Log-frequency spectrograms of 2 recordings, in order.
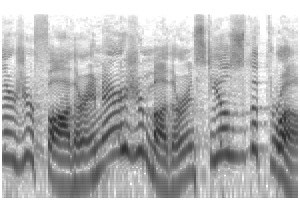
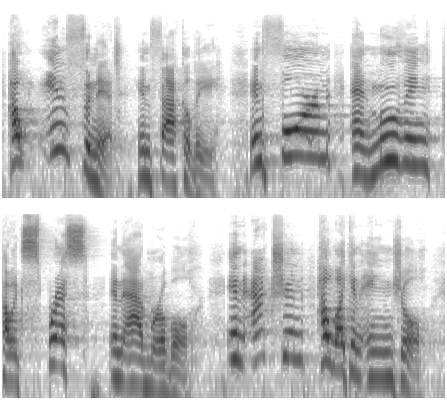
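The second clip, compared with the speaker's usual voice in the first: declaimed in measured phrases with pauses; grand stage recitation, each exclamation set apart; Hamlet. Acted. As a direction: recite it like a soliloquy, swelling on key words. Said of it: "he says".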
